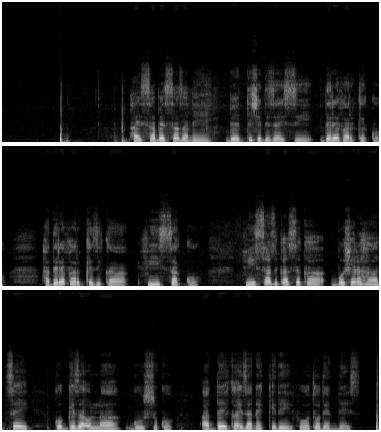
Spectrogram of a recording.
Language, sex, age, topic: Gamo, female, 18-24, government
